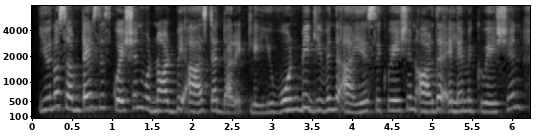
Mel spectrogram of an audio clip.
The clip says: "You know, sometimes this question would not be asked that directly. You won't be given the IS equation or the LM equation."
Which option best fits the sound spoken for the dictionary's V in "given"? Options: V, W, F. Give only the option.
V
